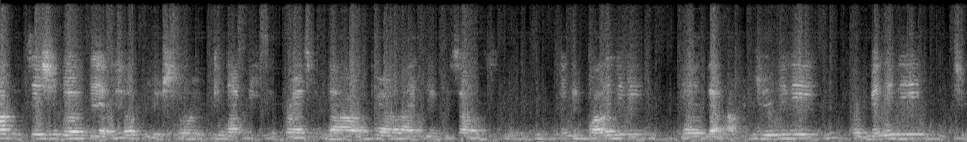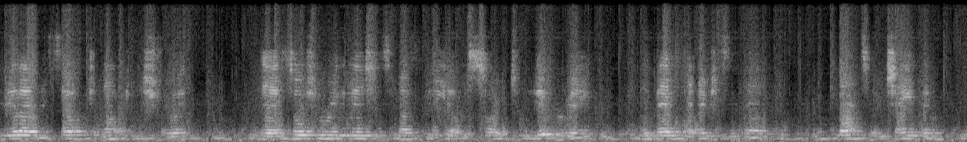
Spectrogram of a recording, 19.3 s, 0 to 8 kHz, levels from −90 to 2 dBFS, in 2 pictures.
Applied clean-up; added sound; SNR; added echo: neural separator model SepFormer DNS4.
